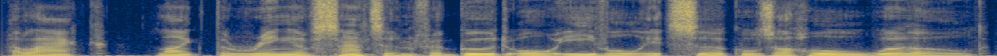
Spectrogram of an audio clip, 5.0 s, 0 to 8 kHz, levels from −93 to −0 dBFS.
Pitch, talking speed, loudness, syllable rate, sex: 100 Hz, 180 wpm, -16 LUFS, 4.3 syllables/s, male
